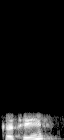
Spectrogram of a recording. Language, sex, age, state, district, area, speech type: Maithili, female, 18-30, Bihar, Supaul, urban, conversation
